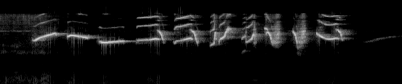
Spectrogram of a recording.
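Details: Singing female Oriental magpie-robin stimulating males: a sweeping whistled opening, then quick varied chirps and slurred notes, ending in a soft faint whistle.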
